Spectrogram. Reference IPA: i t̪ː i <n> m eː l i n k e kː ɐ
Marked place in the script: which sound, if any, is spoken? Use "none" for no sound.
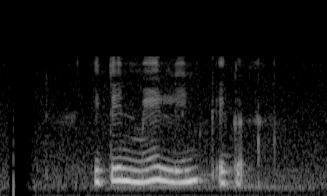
n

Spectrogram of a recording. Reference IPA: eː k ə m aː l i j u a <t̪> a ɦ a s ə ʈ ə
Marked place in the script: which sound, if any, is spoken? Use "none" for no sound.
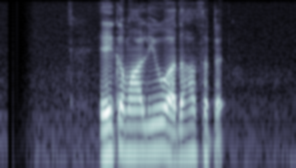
d̪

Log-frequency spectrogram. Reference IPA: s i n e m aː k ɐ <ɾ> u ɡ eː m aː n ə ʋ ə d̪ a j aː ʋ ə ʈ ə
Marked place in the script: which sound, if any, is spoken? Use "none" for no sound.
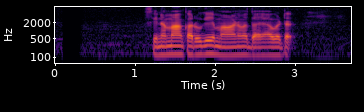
ɾ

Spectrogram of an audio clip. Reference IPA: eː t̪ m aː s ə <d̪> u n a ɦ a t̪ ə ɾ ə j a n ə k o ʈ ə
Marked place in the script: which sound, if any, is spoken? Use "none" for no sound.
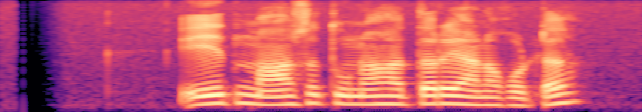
t̪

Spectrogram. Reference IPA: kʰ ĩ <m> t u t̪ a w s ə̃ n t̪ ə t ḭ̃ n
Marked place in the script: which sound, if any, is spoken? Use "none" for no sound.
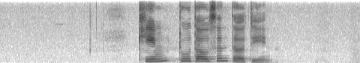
m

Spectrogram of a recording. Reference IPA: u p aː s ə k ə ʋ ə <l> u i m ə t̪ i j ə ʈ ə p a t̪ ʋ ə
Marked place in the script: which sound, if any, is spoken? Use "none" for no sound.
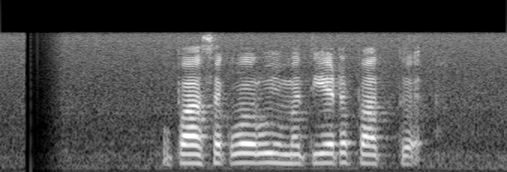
ɾ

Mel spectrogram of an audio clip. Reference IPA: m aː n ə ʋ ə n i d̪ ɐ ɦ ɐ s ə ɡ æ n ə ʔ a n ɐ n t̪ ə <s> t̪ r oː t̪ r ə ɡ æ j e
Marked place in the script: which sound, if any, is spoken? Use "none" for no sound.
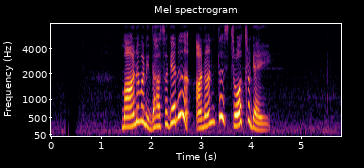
s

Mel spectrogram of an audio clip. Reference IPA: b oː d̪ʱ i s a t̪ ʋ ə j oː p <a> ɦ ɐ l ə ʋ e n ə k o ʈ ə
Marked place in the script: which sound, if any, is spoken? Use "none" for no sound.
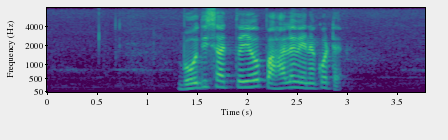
a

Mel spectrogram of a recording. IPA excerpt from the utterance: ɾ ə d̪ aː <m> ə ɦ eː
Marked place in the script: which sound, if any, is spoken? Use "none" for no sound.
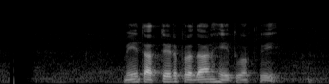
n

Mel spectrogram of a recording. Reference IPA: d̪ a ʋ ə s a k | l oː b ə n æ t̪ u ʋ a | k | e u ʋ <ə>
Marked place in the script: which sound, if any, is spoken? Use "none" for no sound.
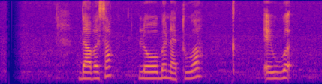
ə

